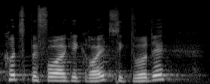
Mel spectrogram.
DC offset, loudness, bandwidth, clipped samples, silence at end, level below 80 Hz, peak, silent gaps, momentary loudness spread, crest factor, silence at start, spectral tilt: under 0.1%; -24 LUFS; 16.5 kHz; under 0.1%; 0.35 s; -72 dBFS; -8 dBFS; none; 5 LU; 16 dB; 0.05 s; -6 dB/octave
